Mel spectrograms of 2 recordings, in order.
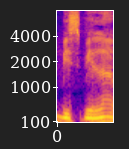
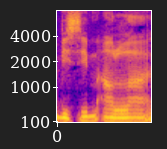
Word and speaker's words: bismillah: Bacanya bismillah buk bukan bisim Allah.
